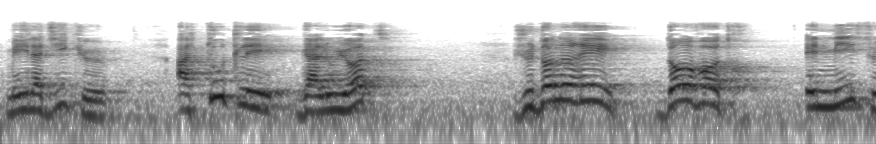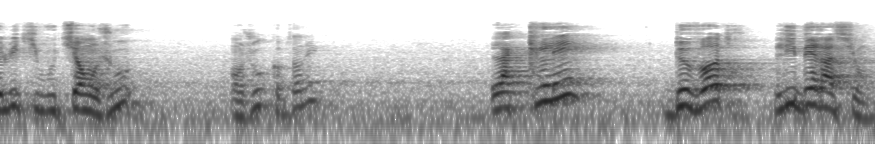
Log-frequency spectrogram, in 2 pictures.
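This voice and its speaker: A man giving an informal Torah lesson to a small group, animated and peppering his listeners with questions. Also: sits high, slow, long pauses. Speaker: Torah teacher. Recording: echoey room with long reverb and faint noise.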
